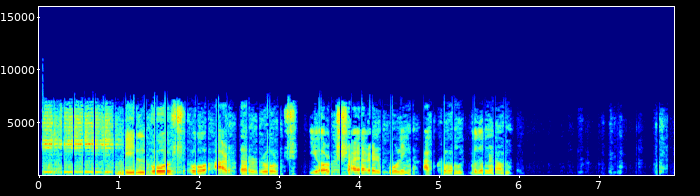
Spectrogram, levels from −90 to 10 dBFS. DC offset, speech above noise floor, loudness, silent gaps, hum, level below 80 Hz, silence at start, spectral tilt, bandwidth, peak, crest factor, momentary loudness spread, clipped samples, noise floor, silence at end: under 0.1%; 47 dB; -20 LUFS; none; none; -54 dBFS; 0.05 s; -3 dB/octave; 7.8 kHz; -2 dBFS; 20 dB; 10 LU; under 0.1%; -68 dBFS; 0.15 s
